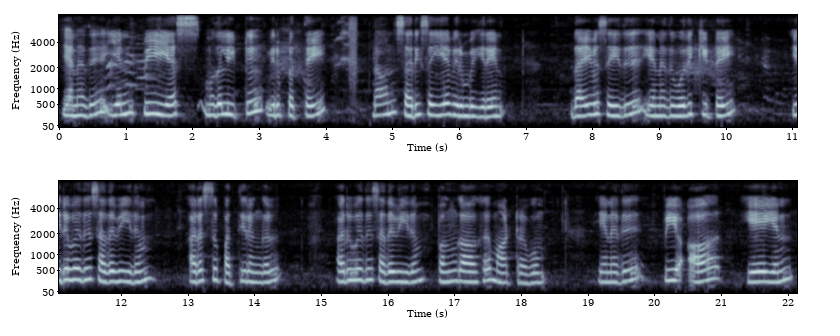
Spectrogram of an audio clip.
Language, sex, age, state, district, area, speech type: Tamil, female, 18-30, Tamil Nadu, Ariyalur, rural, read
